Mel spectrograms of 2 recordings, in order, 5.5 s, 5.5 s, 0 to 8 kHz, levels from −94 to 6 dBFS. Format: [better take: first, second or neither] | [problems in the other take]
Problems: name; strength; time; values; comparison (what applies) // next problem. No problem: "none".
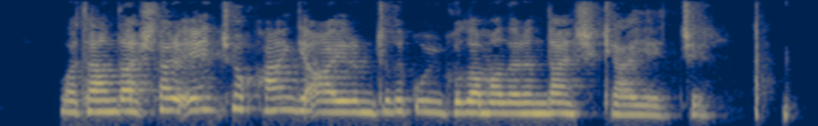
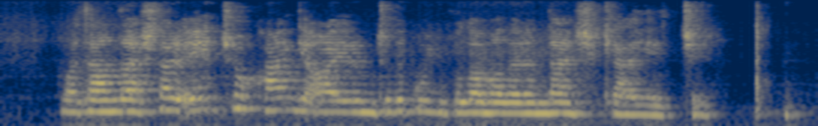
first | noise reduction (neural separator model SepFormer DNS4)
